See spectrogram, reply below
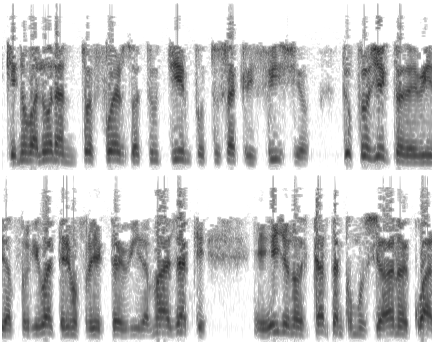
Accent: Tierra del Fuego, Argentina; now in Río Negro, Argentina; mis nietos son rionegrinos, tengo familia rionegrina y bueno, yo soy oriundo de Tierra del Fuego, pero vine hace mucho tiempo acá y me encariñé con este lugar, me gustó.

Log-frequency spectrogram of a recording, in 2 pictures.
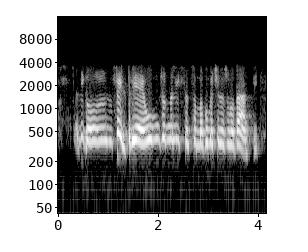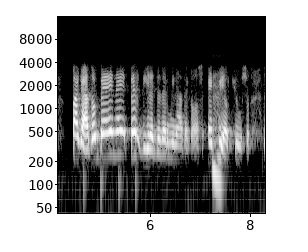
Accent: Messina, Sicily, Italy; Io avrà capito, sono di Messina, quindi la cosa mi preme.

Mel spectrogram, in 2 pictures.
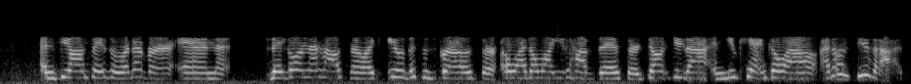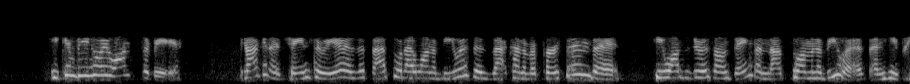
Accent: California, United States; Where am I from? California. Somewhere that you're not.

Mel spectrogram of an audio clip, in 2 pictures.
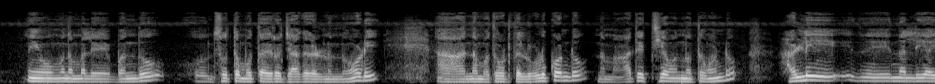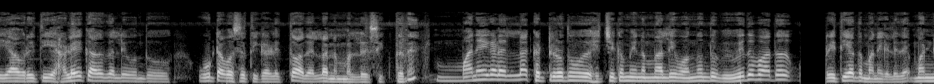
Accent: Kotekere, Karnataka, India; ನಮ್ಮ ಊರು ಕೋಟೆಕೆರೆ ಅಂತನ್ಬಿಟ್ಟು ಗ್ರಾಮ, ಬೇಗೂರು ಹತ್ರ ಇದೆ, ಗುಂಡ್ಲುಪೇಟೆ ತಾಲೂಕಿನಲ್ಲಿ.

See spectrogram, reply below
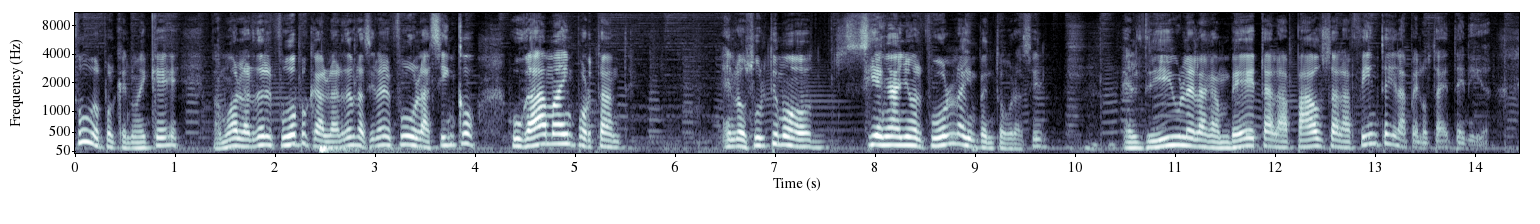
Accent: Bolívar, Venezuela; ¿Y cómo vamos a hacer turismo nosotros si nosotros somos de Bolívar?

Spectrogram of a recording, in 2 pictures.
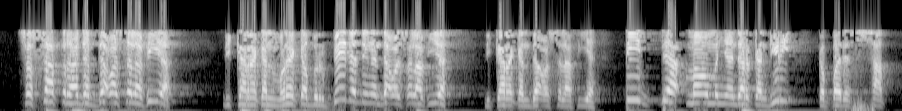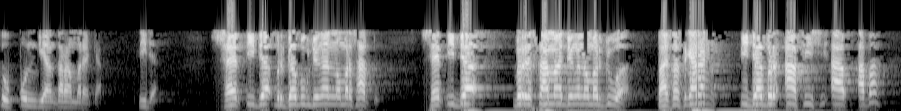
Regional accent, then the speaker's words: Central Java, Indonesia; Saya orang Banyumasan kok.

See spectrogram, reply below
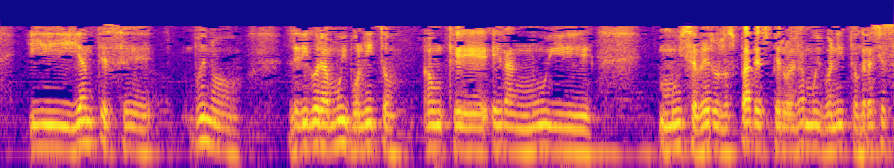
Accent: San Isidro, Carchi, Ecuador; Bueno, yo soy del Carchi, del Cantón Espejo, parroquia de San Isidro.

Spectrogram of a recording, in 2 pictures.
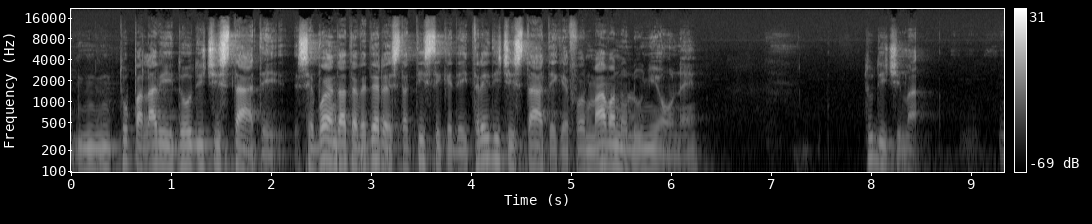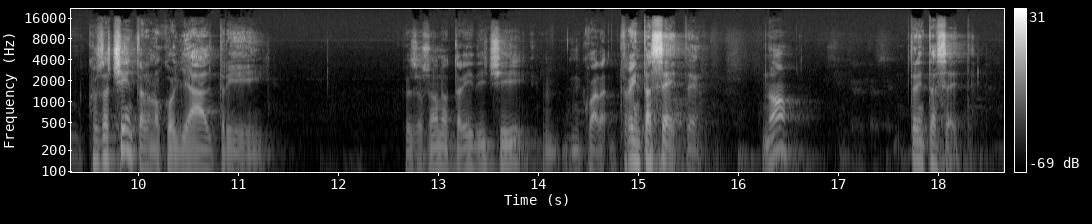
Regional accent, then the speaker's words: Milan, Lombardy, Italy; gli ho detto sono di Milano in Italia.

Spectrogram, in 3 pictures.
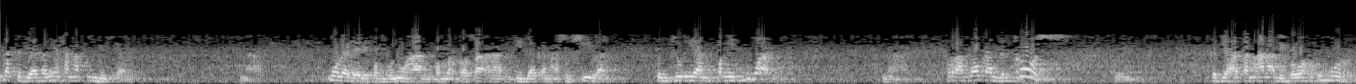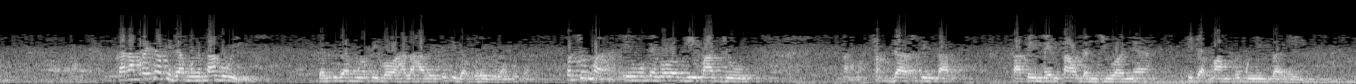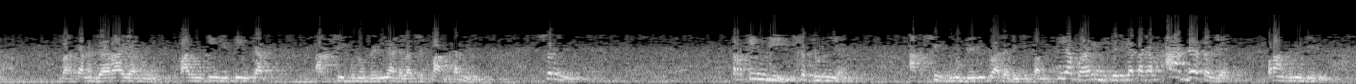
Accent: Java, Indonesia; Kalau kita orang Jawa kan, wun maring-maring den.

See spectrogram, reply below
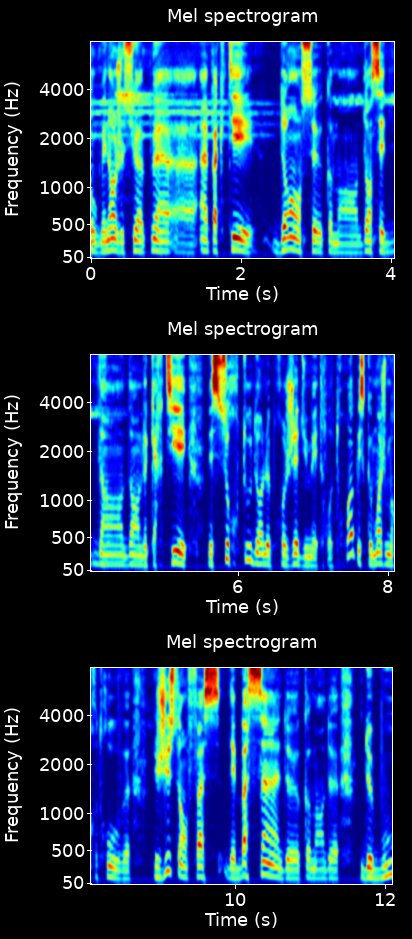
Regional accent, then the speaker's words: Brussels, Brussels-Capital Region, Belgium; born there

